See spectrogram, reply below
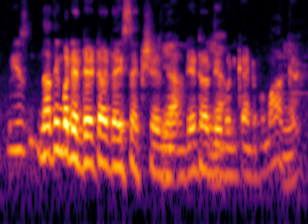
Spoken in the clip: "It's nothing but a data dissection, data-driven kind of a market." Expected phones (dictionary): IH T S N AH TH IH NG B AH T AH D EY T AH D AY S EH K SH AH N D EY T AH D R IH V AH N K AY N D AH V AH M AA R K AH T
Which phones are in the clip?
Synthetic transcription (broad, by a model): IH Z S N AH T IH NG B AH T AH D EY T AH D AY S EH K SH AH N D EY T AH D EH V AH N K AY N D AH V AH M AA R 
